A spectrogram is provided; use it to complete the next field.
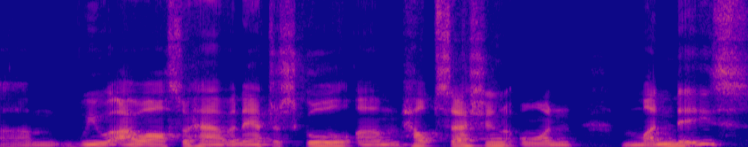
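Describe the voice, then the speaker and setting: Using an American accent, a man speaks at a fairly slow pace with medium pitch and ordinary pitch variation. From Baltimore, Maryland. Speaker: middle school history teacher. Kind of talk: presentation to parents. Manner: hesitant, many fillers.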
